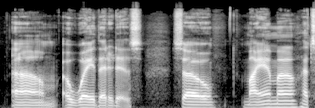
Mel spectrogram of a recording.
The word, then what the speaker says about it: Miami: So Miami, that's how you pronounce it.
